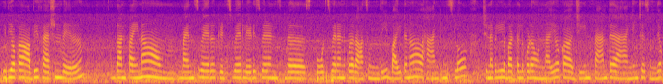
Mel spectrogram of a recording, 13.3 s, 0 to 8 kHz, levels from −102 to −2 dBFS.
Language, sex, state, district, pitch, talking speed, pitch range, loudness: Telugu, female, Telangana, Nalgonda, 230 Hz, 145 wpm, 215-235 Hz, -15 LUFS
